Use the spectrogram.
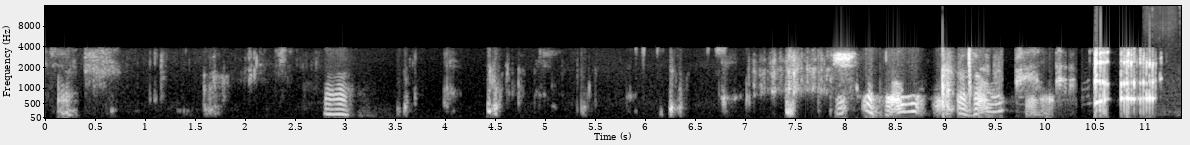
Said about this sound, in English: CJ opened her mouth to burp. And a burp came out.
